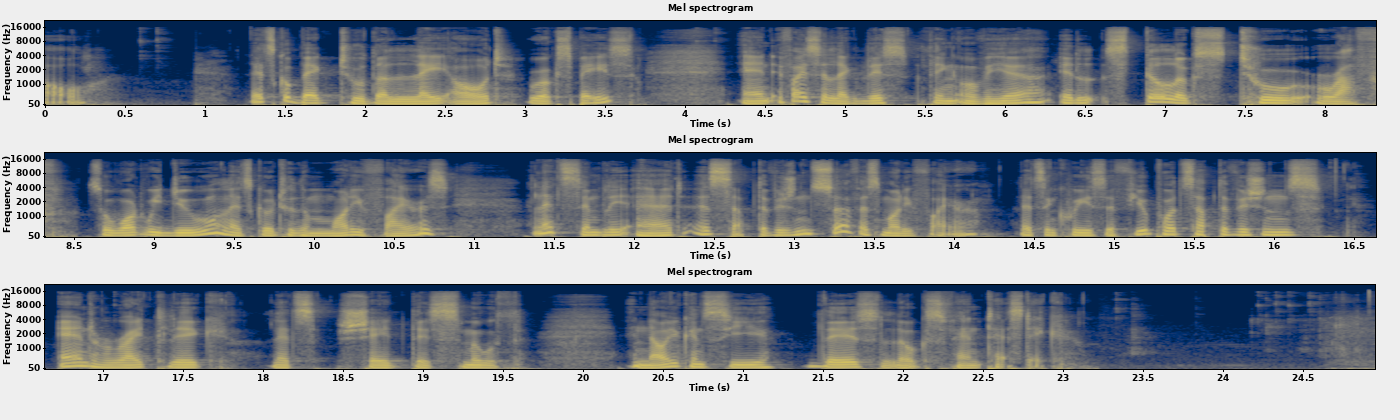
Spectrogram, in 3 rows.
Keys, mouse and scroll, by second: 4.6 scroll up 1, 5.1 middle click, 6.0 shift+middle click, 15.7 middle click, 17.0 right click, 19.3 middle click, 24.4 double click, 24.6 typing.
